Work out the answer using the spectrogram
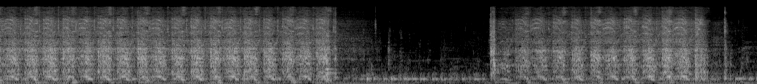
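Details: Tata Vista car after overheating from a detached radiator hose: starter cranks steadily at about three beats a second, stops, cranks again, but the engine never catches; cranks but won't start.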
